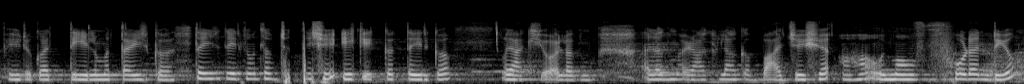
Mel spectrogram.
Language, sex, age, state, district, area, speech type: Maithili, female, 18-30, Bihar, Darbhanga, rural, spontaneous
